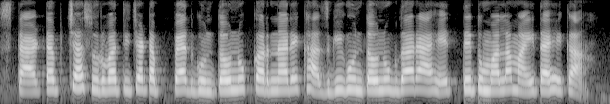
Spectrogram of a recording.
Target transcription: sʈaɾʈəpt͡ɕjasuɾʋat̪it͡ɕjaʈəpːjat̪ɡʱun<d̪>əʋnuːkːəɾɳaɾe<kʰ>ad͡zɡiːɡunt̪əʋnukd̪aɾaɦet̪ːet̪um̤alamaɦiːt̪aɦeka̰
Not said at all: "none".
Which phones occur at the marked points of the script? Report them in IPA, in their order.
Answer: t̪, kʰ

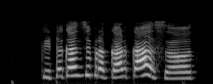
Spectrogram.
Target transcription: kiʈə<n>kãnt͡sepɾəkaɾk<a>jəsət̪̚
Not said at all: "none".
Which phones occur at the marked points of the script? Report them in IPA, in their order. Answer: none, a

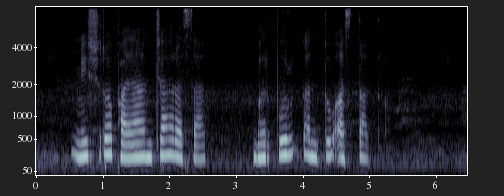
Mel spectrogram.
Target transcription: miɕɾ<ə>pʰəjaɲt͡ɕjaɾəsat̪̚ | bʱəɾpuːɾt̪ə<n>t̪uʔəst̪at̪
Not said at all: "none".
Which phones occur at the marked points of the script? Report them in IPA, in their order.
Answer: ə, n

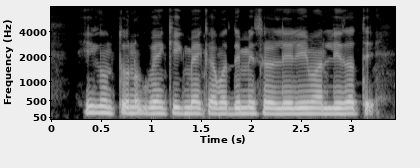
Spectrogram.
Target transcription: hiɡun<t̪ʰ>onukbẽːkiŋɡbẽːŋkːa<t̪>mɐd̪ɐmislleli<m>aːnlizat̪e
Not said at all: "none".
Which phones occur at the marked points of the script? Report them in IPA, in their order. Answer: t̪, none, m

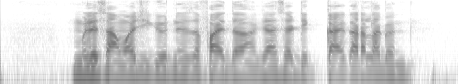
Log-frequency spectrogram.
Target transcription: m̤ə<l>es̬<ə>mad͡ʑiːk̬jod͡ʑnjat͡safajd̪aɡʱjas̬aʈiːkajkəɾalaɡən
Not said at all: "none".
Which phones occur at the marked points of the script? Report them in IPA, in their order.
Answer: l, a

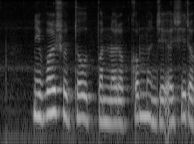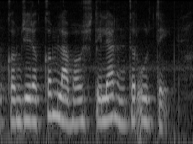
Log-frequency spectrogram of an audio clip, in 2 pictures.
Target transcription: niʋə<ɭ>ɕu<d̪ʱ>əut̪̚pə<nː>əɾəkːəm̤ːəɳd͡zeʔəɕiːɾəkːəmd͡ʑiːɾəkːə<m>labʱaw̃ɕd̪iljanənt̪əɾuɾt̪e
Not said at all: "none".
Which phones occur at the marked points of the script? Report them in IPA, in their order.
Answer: ɭ, d̪ʱː, nː, m

